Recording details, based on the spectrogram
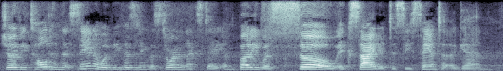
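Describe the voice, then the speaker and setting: A woman reading a story aloud to children like a teacher, with animated, drawn-out storybook phrasing. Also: medium pitch, a little hiss or hum, rough recording. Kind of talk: expressive read-aloud storytelling.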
